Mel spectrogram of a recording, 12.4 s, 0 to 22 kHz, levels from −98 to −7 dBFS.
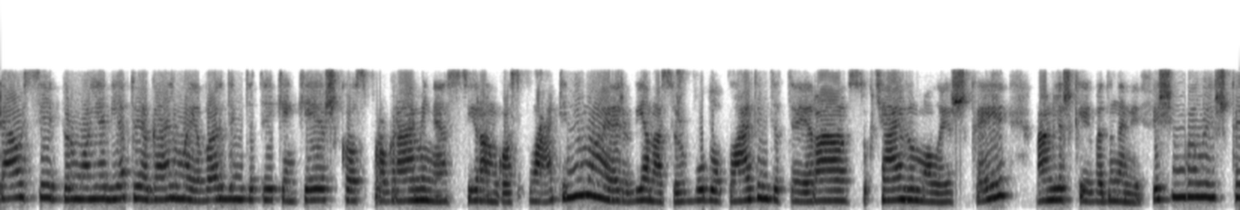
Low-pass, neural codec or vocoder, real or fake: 5.4 kHz; none; real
